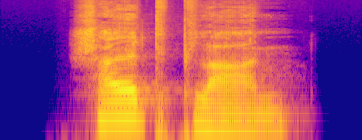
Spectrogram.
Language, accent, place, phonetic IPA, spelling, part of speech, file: German, Germany, Berlin, [ˈʃaltˌplaːn], Schaltplan, noun, De-Schaltplan.ogg
- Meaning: circuit diagram, schematic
